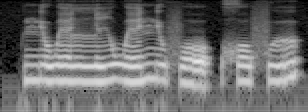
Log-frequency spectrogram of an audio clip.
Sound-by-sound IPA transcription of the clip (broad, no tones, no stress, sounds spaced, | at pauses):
nʲ o w e lː i w e nʲ u f o | x o f ɯ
